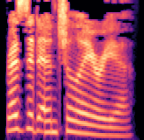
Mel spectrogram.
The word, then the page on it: residential area: British English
